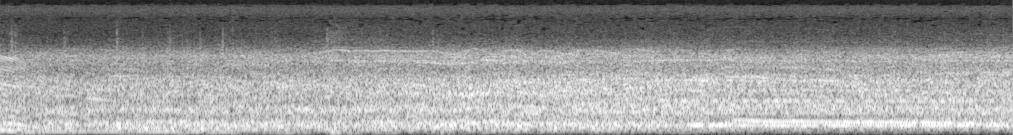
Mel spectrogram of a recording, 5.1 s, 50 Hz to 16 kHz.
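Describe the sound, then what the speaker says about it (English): A full-time hooter sounds at a 1987 State of Origin rugby league match between Queensland and New South Wales, a long steady tone over dense crowd roar with a commentator talking. "Full-time hooter is sounded."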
